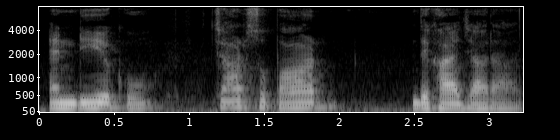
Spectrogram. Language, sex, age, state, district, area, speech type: Urdu, male, 18-30, Delhi, North West Delhi, urban, spontaneous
